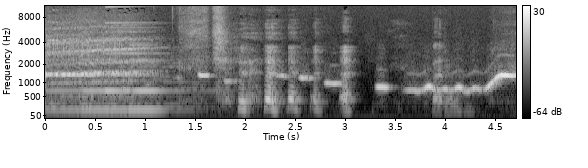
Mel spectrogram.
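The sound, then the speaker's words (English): Someone whistles a few short, clear notes that glide upward at the end, moderately loud, following a burst of talking and a sustained hummed tone at the start. “And I'm also going to say no whistling.”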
